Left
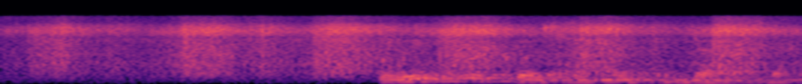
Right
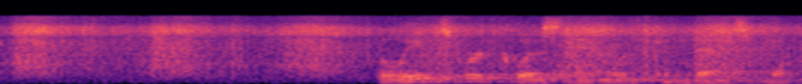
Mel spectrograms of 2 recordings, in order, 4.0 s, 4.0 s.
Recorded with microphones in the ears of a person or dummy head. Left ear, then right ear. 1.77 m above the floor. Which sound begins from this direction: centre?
A man speaking, at 1.9 s.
